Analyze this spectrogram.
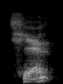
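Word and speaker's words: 乾: acuerdo cómo se pronuncia, Shen, could be the pronunciation of that? qian.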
